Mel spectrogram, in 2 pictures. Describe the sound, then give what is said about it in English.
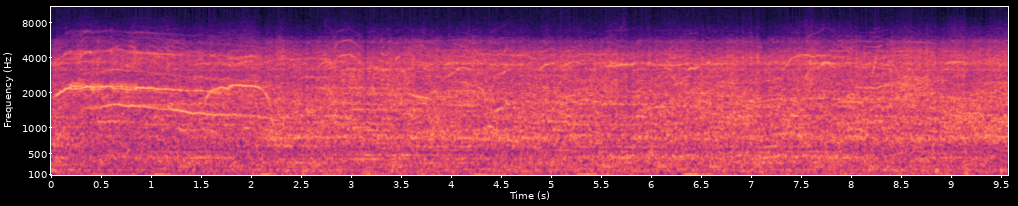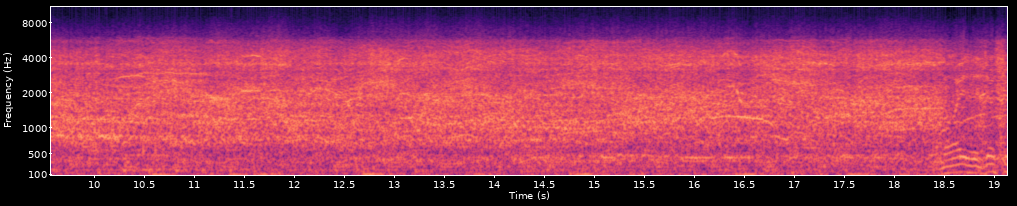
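A huge stadium crowd on the west side of a darkened stadium roars continuously, thousands of voices screaming and cheering in a dense, sustained wall of noise with no letup across the whole stretch. “crowd on the west side.”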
